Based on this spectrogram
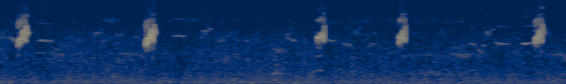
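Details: Hungry Tawny pipit chicks begging: loud, harsh, buzzy bursts at irregular intervals of about one to two seconds, five in all, with faint thin falling whistles from other birds in the background.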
